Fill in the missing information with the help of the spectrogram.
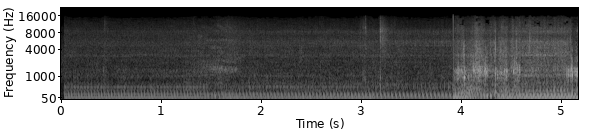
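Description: Motor scooter engine running steadily, growing louder and rougher about four seconds in.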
